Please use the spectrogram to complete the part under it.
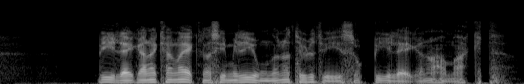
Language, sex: Swedish, male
